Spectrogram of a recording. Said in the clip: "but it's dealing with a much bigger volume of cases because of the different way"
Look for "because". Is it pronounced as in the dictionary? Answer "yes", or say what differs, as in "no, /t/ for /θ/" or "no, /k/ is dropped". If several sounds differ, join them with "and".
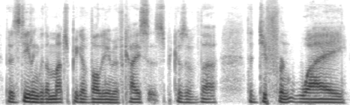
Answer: yes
